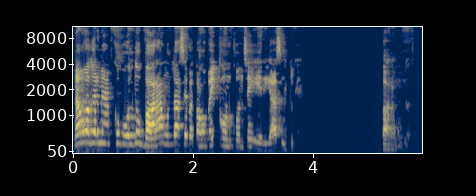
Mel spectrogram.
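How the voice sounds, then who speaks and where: A man's voice: high-pitched, sing-song, moderate pace, fairly bright tone, muffled recording. A male coaching teacher giving an exam-prep lecture, quizzing his students and repeating every answer. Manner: repetitive quizzing, keeps saying "okay" and "friend".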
